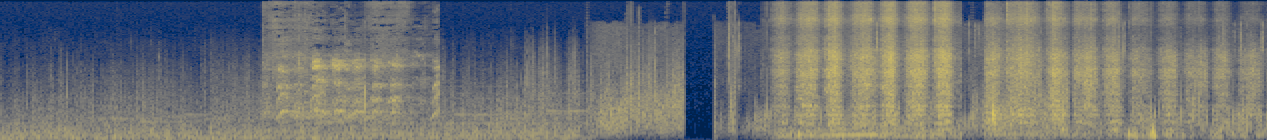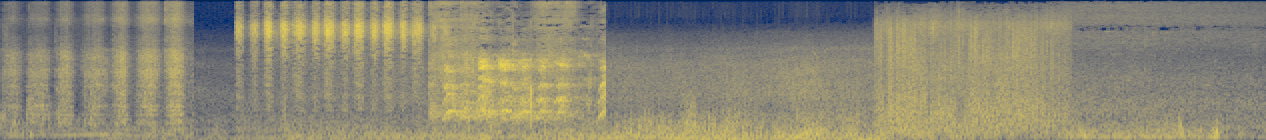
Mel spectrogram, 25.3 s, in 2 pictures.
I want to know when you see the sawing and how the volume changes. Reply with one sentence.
You can hear the sawing from 7.7 to 17.1 s, getting quieter then louder.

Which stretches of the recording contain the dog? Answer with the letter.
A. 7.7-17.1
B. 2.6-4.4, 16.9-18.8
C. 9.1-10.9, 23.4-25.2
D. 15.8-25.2
B.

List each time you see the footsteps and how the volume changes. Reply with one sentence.
The footsteps can't be heard in this clip.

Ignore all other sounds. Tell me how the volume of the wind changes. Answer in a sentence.
The loudness of the wind goes up.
